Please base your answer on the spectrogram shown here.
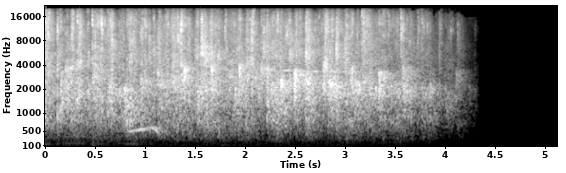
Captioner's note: audience applauding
